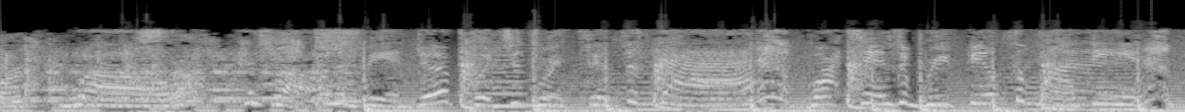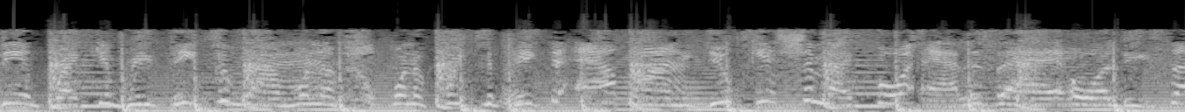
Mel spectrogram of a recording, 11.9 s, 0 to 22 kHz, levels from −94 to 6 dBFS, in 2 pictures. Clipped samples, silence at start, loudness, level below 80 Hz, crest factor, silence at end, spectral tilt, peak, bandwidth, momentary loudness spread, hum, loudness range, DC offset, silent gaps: under 0.1%; 0 s; -11 LUFS; -18 dBFS; 10 dB; 0 s; -4.5 dB/octave; 0 dBFS; 7.8 kHz; 2 LU; none; 1 LU; under 0.1%; none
